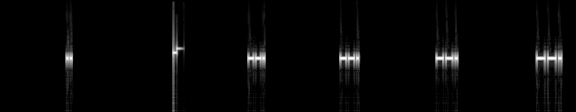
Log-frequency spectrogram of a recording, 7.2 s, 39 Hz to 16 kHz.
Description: Morse code, heard as a keyed tone, about 44 wpm, spaced as for 9 wpm, 700 Hz. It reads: I GGGG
